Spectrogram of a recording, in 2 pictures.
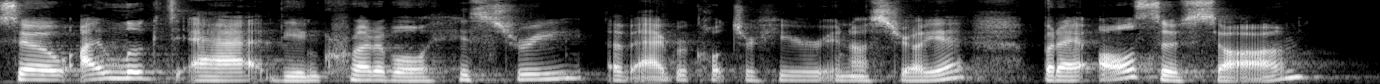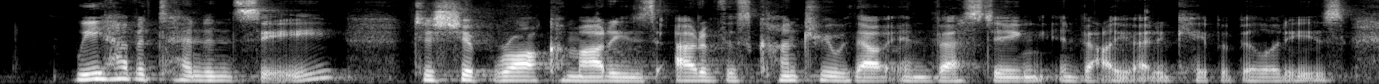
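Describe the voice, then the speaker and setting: A woman speaks with an American accent at a fairly low pitch, with vocal fry. Her intonation is lively and her pace moderate. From US Midwest, Iowa. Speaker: company co-founder. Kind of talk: interview.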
